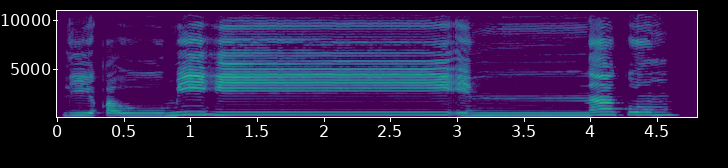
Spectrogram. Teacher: قو پہ مد لین ہے, ہی 4 کاؤنٹس کا, ان پہ غنہ ہے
